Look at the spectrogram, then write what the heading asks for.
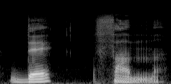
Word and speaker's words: femmes: singular form and then you just add this s at the end, and as we said, you don't pronounce it, so you get des femmes.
